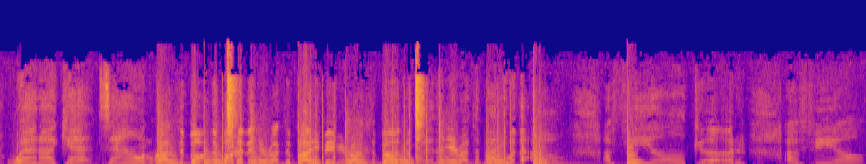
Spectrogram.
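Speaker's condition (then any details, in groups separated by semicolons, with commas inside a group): No condition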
